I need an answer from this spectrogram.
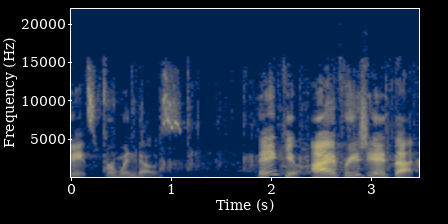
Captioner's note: applause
